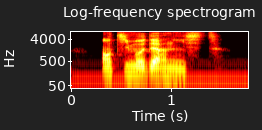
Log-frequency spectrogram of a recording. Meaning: antimodernist
- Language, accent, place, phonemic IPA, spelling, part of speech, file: French, France, Lyon, /ɑ̃.ti.mɔ.dɛʁ.nist/, antimoderniste, adjective, LL-Q150 (fra)-antimoderniste.wav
